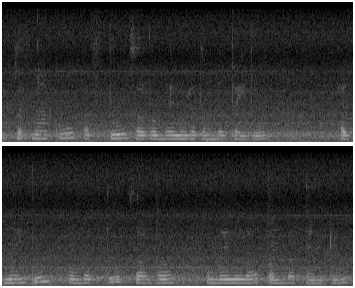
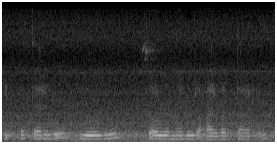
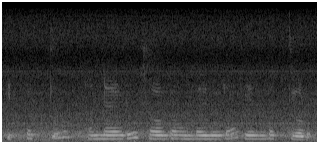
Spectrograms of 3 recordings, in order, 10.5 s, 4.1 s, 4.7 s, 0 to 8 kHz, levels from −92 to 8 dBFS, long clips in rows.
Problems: constant background noise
